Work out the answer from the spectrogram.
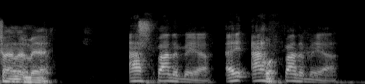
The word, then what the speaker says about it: Aephanemer: brenton head banging life reaction time and it's i'm feminine i'm amphetamia i'm feminine am i saying it right no it's anime asphanomia a afanomia it's this band is uh what are your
